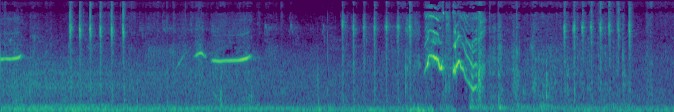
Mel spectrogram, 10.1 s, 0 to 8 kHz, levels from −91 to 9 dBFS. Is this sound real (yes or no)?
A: yes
